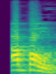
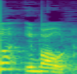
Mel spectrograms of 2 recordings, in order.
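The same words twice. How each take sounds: First: Said in the usual way. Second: About with a short "i" sound first, "i-BAUT"; lower-pitched about, opening on a quick light "i"; corrected pronunciation. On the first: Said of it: "ये जो about हम लोग pronounce करते हैं". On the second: Shown as a demonstration. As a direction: say about as "ibaut", first vowel reduced. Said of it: "actually इसको about इस type से".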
